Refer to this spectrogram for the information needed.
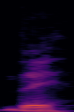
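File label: "d", Spanish pronunciation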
